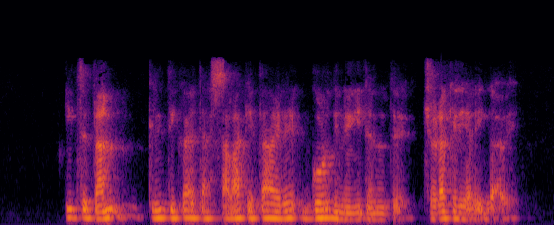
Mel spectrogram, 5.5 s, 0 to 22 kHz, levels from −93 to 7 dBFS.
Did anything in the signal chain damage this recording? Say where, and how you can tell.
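No, the speech shows only the light coding texture of the AMR wideband (HD Voice) codec at 12.65 kbit/s, a rate at which that codec is working as intended, and nothing else in the signal chain has left any audible damage.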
